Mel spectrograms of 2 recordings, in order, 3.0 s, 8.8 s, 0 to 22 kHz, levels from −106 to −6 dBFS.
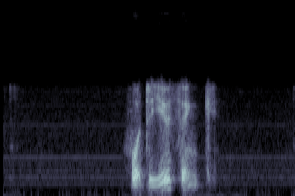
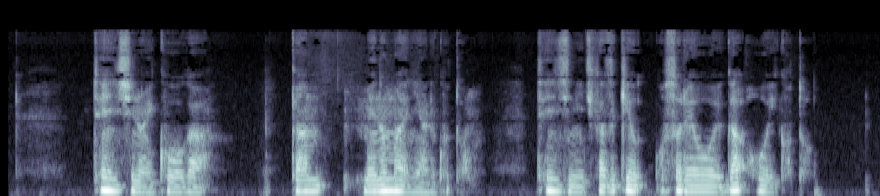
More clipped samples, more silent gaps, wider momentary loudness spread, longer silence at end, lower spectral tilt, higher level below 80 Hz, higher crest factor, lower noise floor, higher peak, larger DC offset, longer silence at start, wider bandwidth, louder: neither; neither; second, 17 LU vs 22 LU; first, 0.8 s vs 0.65 s; about the same, -7 dB/octave vs -6.5 dB/octave; second, -82 dBFS vs -50 dBFS; about the same, 22 dB vs 18 dB; first, -80 dBFS vs -62 dBFS; second, -20 dBFS vs -4 dBFS; neither; first, 1.3 s vs 0.95 s; second, 4.3 kHz vs 11.5 kHz; second, -37 LUFS vs -20 LUFS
